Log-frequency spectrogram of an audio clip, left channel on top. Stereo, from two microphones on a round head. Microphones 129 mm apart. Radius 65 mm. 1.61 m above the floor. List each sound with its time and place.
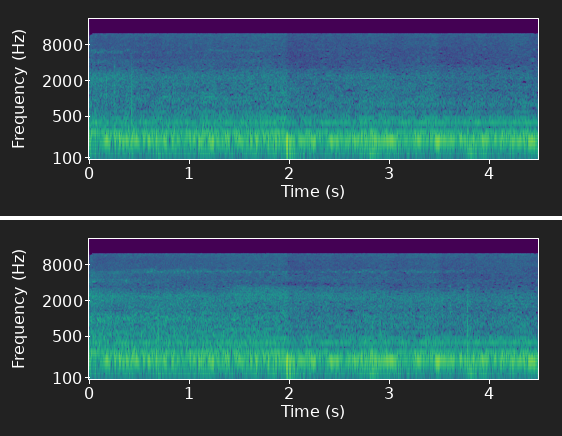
2.0 s footsteps: 25° left (ahead or behind), 1.8 m; by 4.5 s 20° right (ahead or behind), 1.7 m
